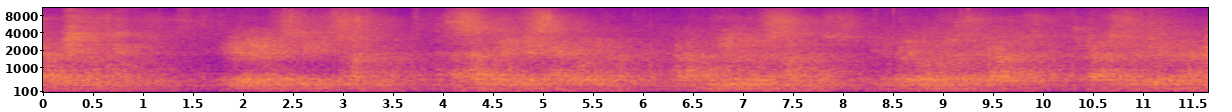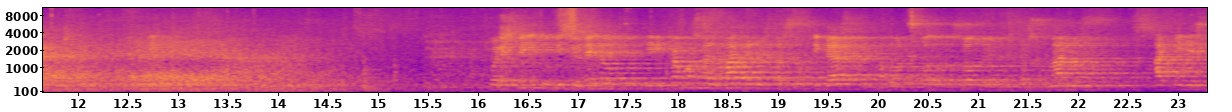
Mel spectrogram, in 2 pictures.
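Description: A crowd of men and women sings together in a large echoing hall.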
